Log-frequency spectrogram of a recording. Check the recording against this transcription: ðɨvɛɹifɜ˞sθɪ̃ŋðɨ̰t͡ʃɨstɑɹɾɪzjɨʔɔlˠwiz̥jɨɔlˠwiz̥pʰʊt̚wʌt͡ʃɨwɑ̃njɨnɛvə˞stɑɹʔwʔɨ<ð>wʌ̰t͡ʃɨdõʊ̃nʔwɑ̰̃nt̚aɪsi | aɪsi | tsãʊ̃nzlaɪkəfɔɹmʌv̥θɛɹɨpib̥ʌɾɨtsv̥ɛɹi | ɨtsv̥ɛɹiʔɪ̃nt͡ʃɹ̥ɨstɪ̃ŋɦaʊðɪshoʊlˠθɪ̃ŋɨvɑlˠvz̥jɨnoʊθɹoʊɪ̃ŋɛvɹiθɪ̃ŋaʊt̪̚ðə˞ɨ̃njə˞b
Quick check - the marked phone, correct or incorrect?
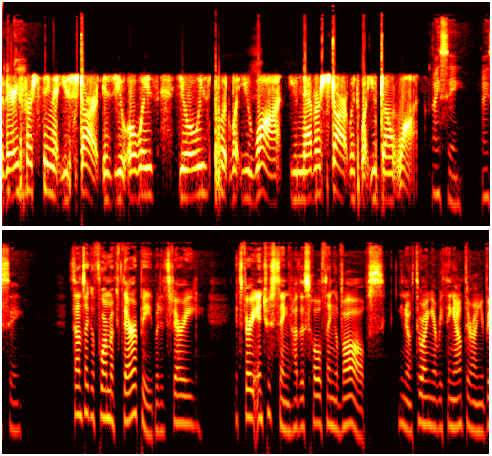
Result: correct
